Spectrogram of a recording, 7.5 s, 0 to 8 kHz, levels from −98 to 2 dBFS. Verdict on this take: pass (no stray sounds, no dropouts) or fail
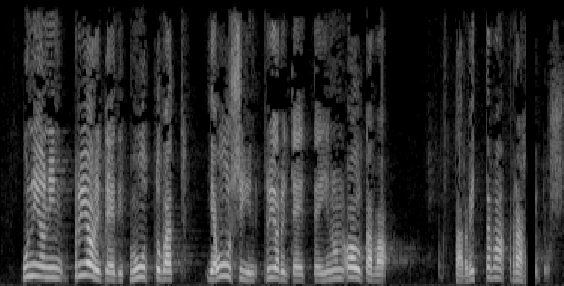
fail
